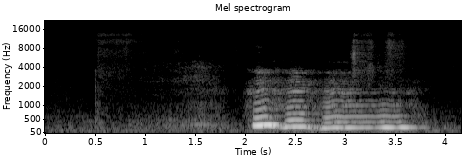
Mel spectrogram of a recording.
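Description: A woman humming a few notes, starting about halfway in: a short falling note, then a held low note.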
